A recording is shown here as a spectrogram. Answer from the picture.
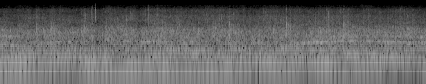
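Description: Soft background music holding a steady low chord, under the faint even noise of a congregation clapping and stirring.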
